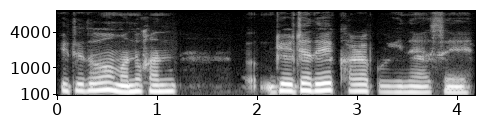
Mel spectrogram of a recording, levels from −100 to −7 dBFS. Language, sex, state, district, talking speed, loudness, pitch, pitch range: Nagamese, female, Nagaland, Kohima, 145 wpm, -13 LUFS, 180 Hz, 160-195 Hz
